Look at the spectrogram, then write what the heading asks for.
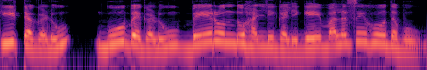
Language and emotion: Kannada, neutral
